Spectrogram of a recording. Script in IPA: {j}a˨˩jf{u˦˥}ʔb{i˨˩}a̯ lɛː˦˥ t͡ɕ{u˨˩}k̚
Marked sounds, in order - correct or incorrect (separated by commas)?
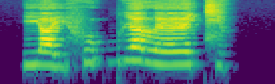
correct, correct, incorrect, incorrect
